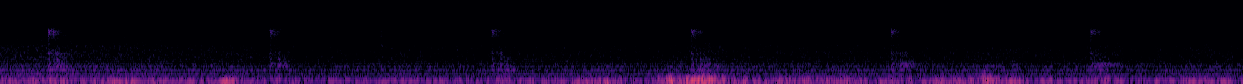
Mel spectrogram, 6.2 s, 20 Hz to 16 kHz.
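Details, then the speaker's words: Cheap Chinese diesel heater at a cabin, restarted after burning about 4.5 L of diesel overnight. Quiet sharp fuel-pump ticks about once a second over a low rumble as it fires up and the exhaust warms; pump is dosing normally. "sounds like it's fired up now starting to feel some heat on the exhaust that's good there we go sounds like it's going good now"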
